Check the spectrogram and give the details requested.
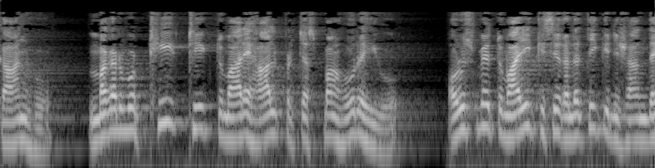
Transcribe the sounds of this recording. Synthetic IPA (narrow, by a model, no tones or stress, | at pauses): aːnɦo̰ː | mɐɡəɾʋoʈʰiːk̚ʈʰiːk̚t̪ʊmɦaːɾeɦaːlpɐɾt͡ʃɐspãɦoɾɐɦiɦo̰ː | ɔ̰ːɾʊsmẽt̪ʊmɦaːɾikɪsiɣɐlət̪ikinɪʃaːnd̪ɐ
